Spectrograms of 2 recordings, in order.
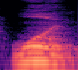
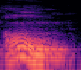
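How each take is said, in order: First: It starts with a W sound. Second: It starts with a long O, no W. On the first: "we pronounce this like it's a W at the beginning" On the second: "So this should be on"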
